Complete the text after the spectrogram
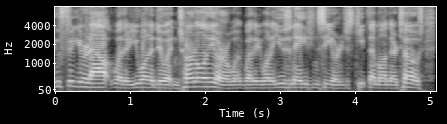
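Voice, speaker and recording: This man's voice sits at a medium pitch and moves with ordinary pitch variation. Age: 40s. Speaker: digital marketing consultant. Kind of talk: webinar presentation. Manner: fast.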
